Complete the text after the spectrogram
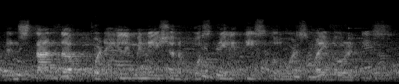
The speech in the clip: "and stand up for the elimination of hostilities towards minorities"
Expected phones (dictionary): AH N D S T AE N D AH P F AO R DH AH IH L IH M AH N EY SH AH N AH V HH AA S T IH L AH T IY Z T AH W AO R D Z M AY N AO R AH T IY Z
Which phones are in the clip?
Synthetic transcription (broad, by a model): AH N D S T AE N D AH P F AO R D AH IH L IH M AH N EY SH AH N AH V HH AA S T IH L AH T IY S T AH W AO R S M AY N AO R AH T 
